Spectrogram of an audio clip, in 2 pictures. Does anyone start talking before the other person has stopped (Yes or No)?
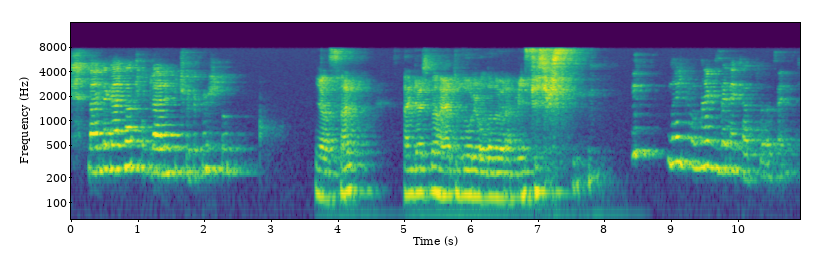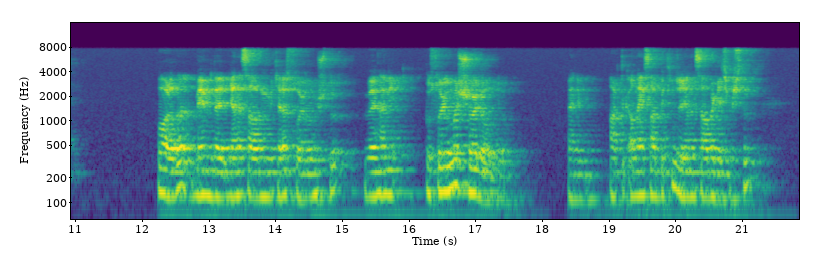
No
